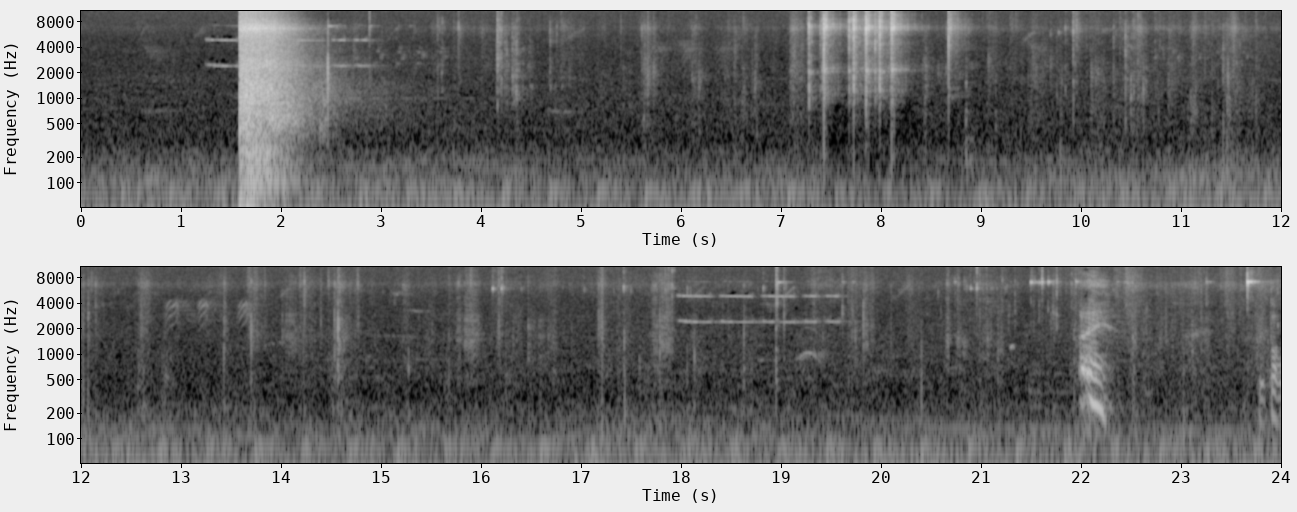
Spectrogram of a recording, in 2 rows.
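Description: A single shot from a Rock Island Armory 1911 pistol about two seconds in, a loud crack with a short echo trailing after it. Around eight seconds in comes a quicker cluster of fainter cracks and clicks, and near the end a brief voice.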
